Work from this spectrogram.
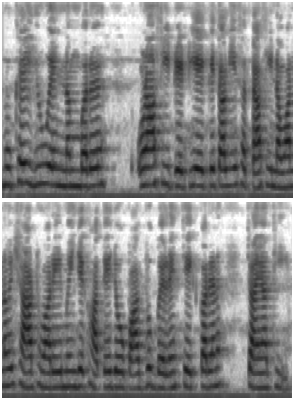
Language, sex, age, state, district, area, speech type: Sindhi, female, 45-60, Maharashtra, Thane, urban, read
